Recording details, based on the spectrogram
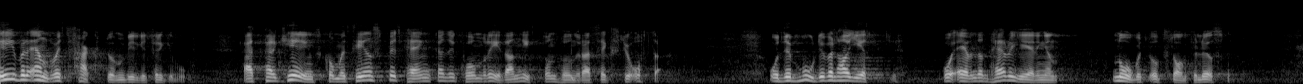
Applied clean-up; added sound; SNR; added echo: none; none; none; none.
